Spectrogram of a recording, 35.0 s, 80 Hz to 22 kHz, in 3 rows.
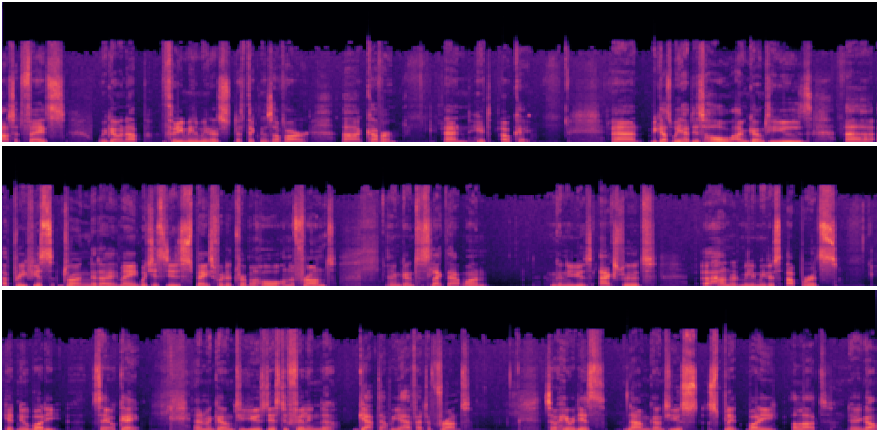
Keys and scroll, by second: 6.5 Return, 19.7 e.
